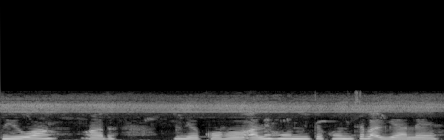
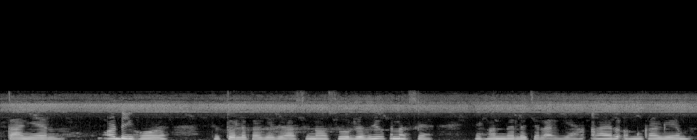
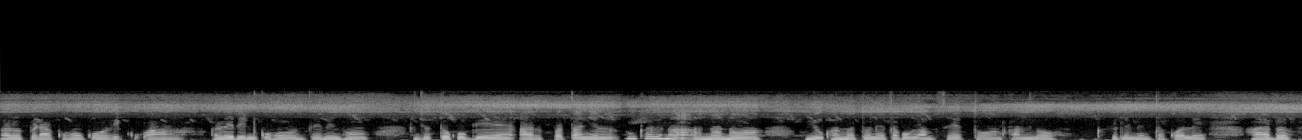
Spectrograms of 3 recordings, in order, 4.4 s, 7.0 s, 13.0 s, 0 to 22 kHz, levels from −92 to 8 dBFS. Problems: constant background noise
